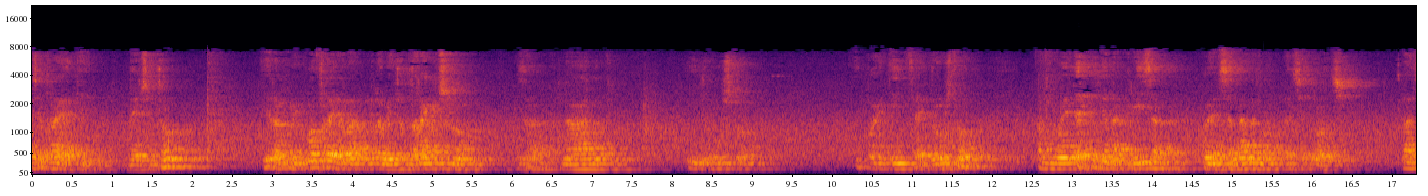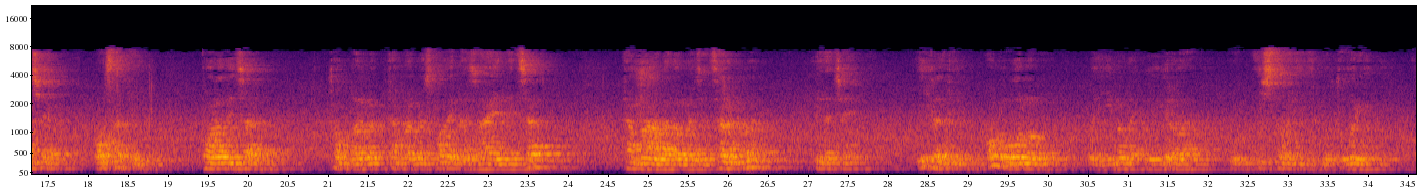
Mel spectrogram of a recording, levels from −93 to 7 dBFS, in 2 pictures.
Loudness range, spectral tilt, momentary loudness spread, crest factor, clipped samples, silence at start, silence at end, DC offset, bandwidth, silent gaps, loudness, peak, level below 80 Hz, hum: 6 LU; -5.5 dB/octave; 15 LU; 16 dB; under 0.1%; 0 s; 0 s; under 0.1%; 8.2 kHz; none; -19 LUFS; -2 dBFS; -68 dBFS; none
